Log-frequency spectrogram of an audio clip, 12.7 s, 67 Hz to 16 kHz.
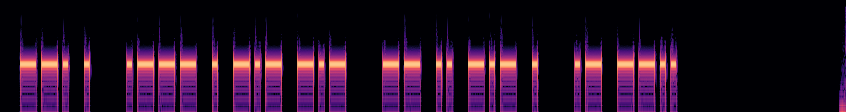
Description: Morse code, heard as a keyed tone, about 15 wpm, 700 Hz. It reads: GE JEKK MIKE AZ
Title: K1USN SST QSO Practice - 15wpm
